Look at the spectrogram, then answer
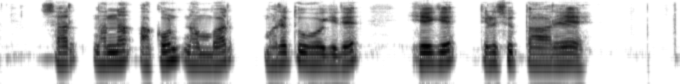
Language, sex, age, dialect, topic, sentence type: Kannada, male, 36-40, Central, banking, question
